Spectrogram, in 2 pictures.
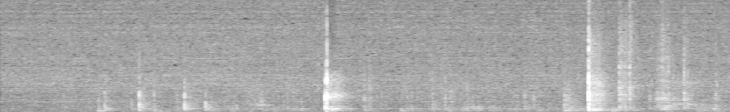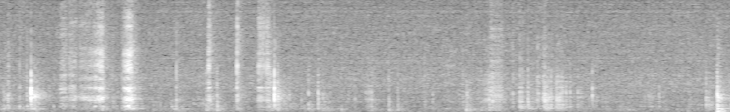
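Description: Plastic parts click and knock against each other.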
